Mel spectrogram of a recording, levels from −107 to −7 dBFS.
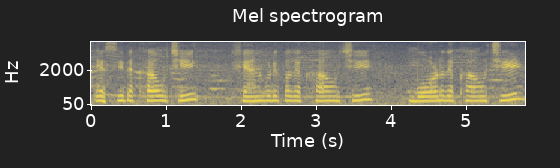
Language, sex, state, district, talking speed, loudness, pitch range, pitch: Odia, female, Odisha, Khordha, 85 wpm, -17 LUFS, 220-235 Hz, 225 Hz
